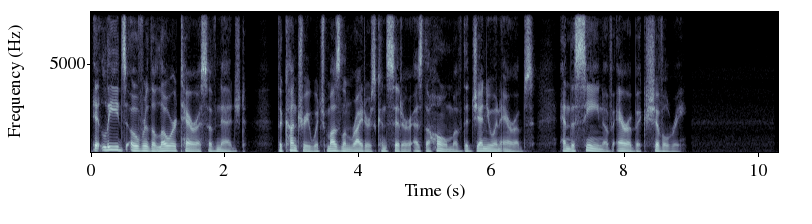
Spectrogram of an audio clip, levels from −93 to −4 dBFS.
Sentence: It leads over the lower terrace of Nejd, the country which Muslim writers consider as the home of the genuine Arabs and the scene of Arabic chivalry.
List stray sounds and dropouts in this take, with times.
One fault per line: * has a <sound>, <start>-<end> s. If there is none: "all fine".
all fine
